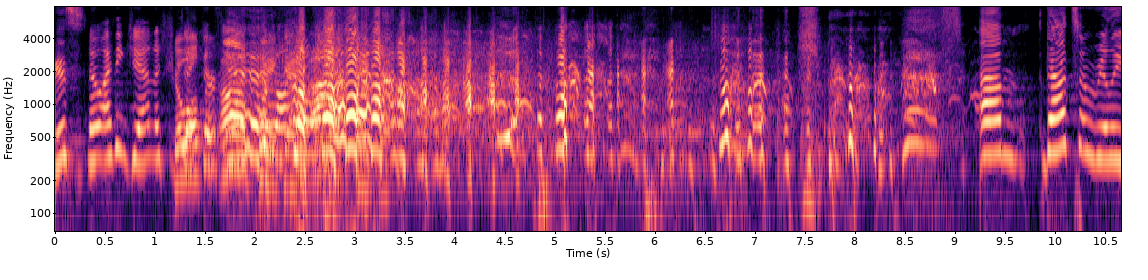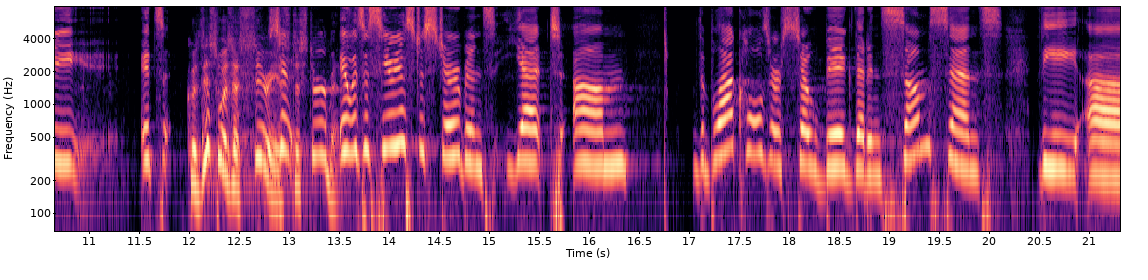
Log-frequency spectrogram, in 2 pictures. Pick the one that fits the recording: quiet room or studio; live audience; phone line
live audience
